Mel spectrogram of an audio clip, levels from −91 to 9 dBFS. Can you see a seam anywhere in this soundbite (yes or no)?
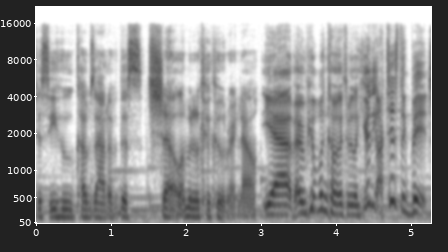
yes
